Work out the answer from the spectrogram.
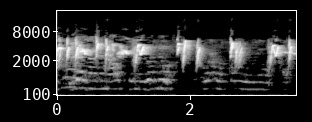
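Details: Asian fairy-bluebird in full energetic song, used to tutor young songbirds: quick bursts of sharp, ringing high notes with down-slurred whistles, separated by brief pauses, over a faint low electrical hum.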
